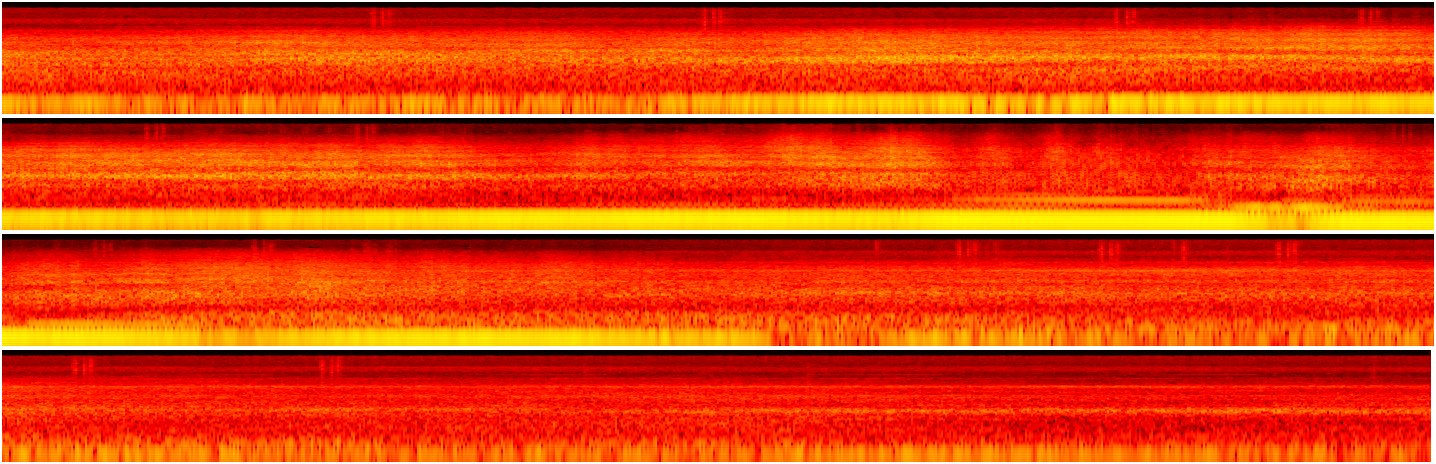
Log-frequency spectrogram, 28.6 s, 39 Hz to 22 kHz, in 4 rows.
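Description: Lockheed P-3C Orion's four Allison T56 turboprops at takeoff power: a deep propeller drone that swells to its loudest as the aircraft lifts off and passes, its pitch dropping as it goes by. About two-thirds of the way through it falls off and keeps fading as the aircraft climbs away.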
